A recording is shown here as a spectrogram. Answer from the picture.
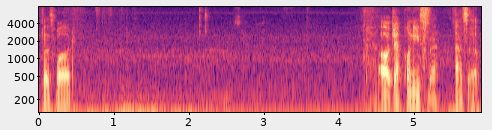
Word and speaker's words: Japonisme: Correct pronunciation for this word. Oh, Japonisme. That's it. Japonisme.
